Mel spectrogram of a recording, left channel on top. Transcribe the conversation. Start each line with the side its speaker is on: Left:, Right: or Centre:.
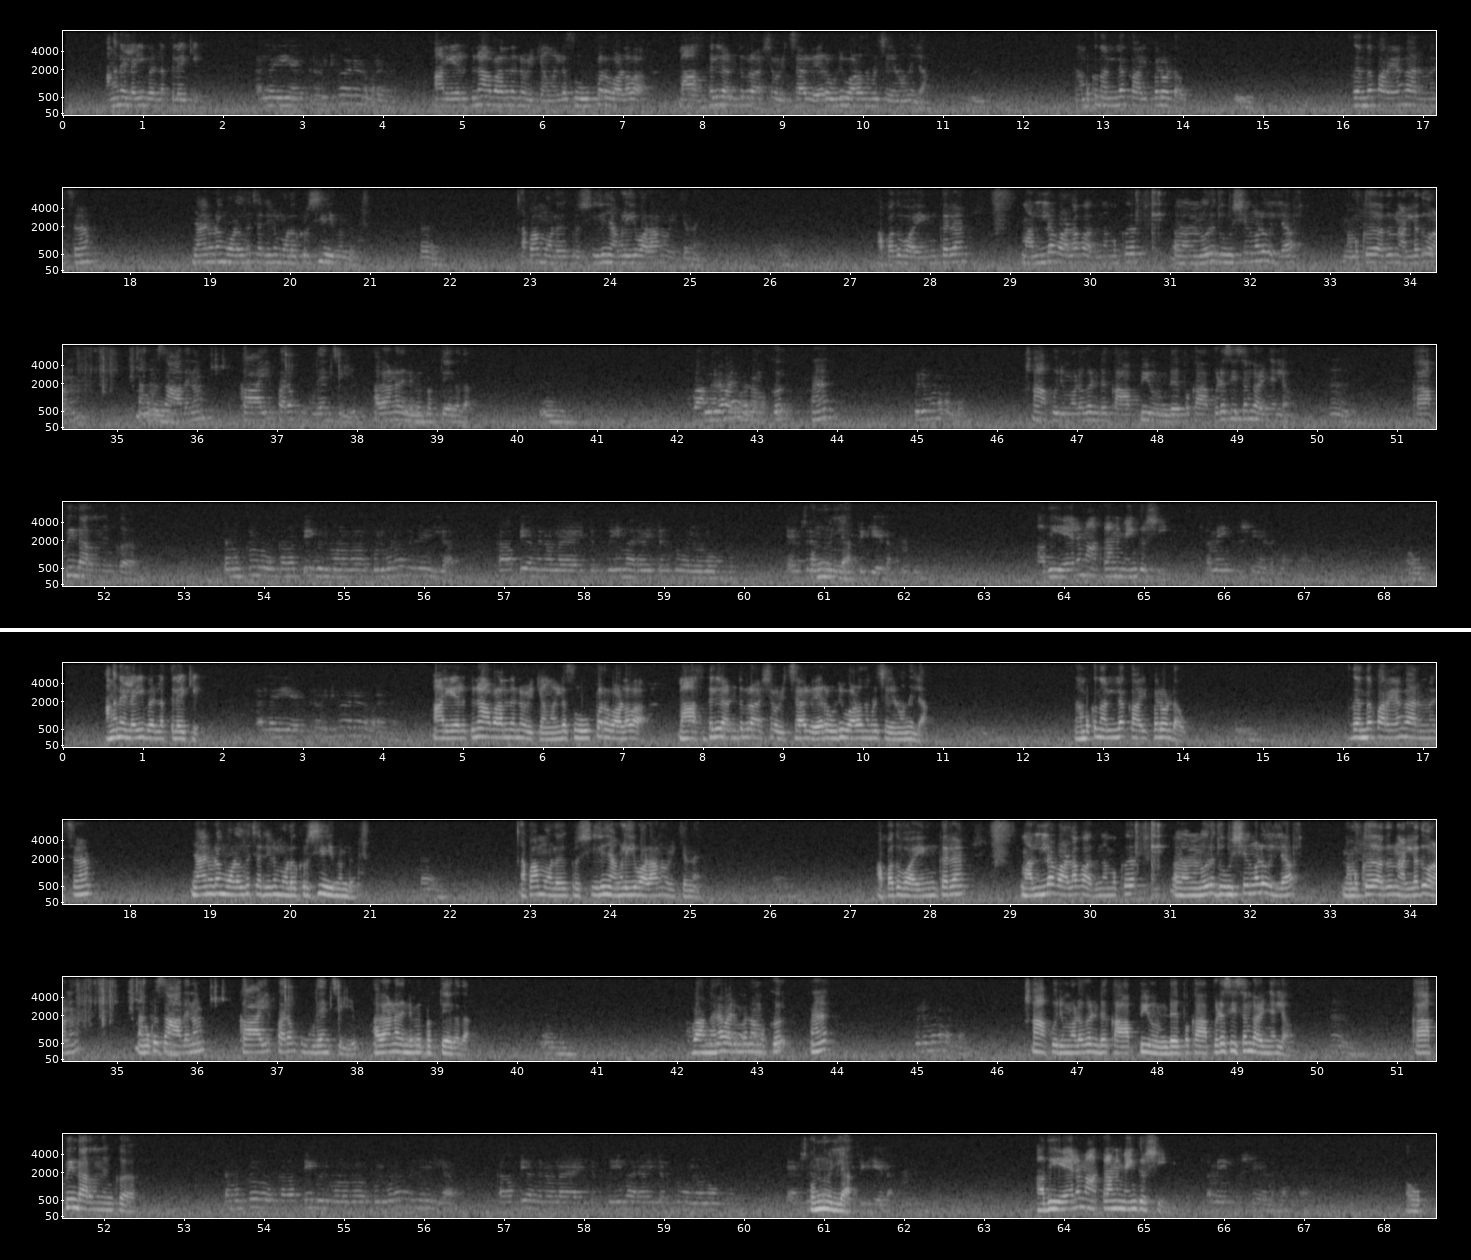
Right: അങ്ങനെയല്ല ഈ വെള്ളത്തിലേക്ക്
Left: അല്ല ഈ ഏലത്തിന് ഒഴിക്കുന്ന കാര്യണോ പറയണേ?
Right: ആ ഏലത്തിന് ആ വളം തന്നെ ഒഴിക്കാം നല്ല സൂപ്പർ വളവ മാസത്തില്
Left: ആഹാ
Right: രണ്ടു പ്രാവശ്യം ഒഴ വച്ചാൽ വേറെ ഒരു വളം നമ്മൾ ചെയ്യണമെന്നില്ല.
Left: ഉം
Right: നമുക്ക് നല്ല കായ്ഫലം ഉണ്ടാവും
Left: ഉം
Right: അതെന്താ പറയാൻ കാരണംന്ന് വെച്ചാ ഞാനിവിടെ മുളക് ചെറിയൊരു മുളക് കൃഷി ചെയ്യുന്നുണ്ട്.
Left: ആഹ
Right: അപ്പൊ ആ മെളക് കൃഷിയില് ഞങ്ങള് ഈ വളാണ് ഒഴിക്കുന്നത്.
Left: <unintelligible>
Right: അപ്പൊ അത് ഭയങ്കര നല്ല വളവാ അത് നമുക്ക് ഒരു ദൂഷ്യങ്ങളും ഇല്ല. നമുക്ക് അത് നല്ലതുവാണ് നമുക്ക്
Left: ഉം
Right: സാധനം കായ് ഫലം കൂടുകയും ചെയ്യും അതാണ് അതിന്റെ
Left: ഉം
Right: പ്രത്യേകത.
Left: ഉം
Right: അപ്പൊ അങ്ങനെ
Left: കുരുമുളകുണ്ടോ
Right: വരുമ്പോ നമുക്ക് ഏഹ്
Left: കുരുമുളകുണ്ടോ?
Right: ആഹ കുരുമുളകുണ്ട്. കാപ്പിയും ഉണ്ട്. ഇപ്പൊ കാപ്പിയുടെ സീസൺ കഴിഞ്ഞല്ലോ.
Left: ഉം
Right: കാപ്പി ഉണ്ടായിർന്ന നിങ്ങക്ക്
Left: നമുക്ക് കാപ്പി കുരുമുളക് കുരുമുളക് പിന്നെ ഇല്ല. കാപ്പി അങ്ങനെയുള്ള ഐറ്റംസ് ഈ മര ഐറ്റംസ് പോലെയുള്ള ഒന്നും. ഏലത്തിനകത്ത്
Right: ഒന്നുമില്ല
Left: നമ്മള് പിടിപ്പിക്കയേല ഉ ഉ
Right: അത് ഏലം മാത്രമാണ് മെയിൻ കൃഷി.
Left: മെയിൻ കൃഷി ആയാലു മാത്രം
Right: അൗ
